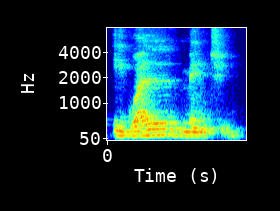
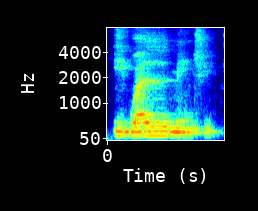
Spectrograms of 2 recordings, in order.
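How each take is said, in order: Both takes have the same delivery.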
